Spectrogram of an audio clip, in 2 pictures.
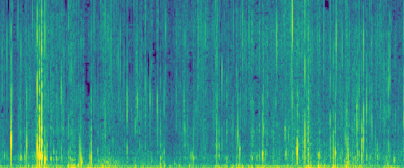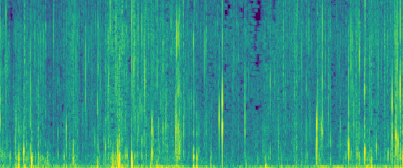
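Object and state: Faux fur microphone windscreen being scratched.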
